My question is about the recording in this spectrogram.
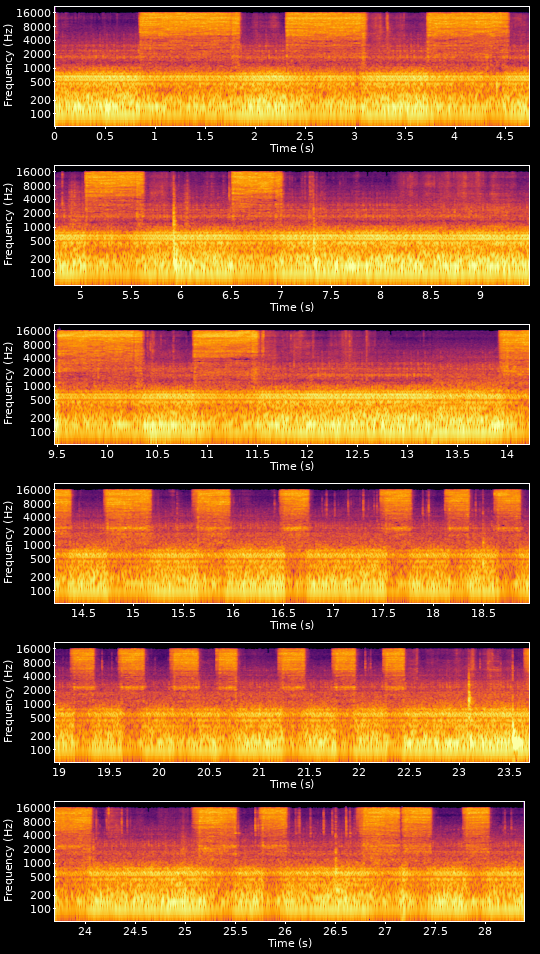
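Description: Paint spraying in many short hissing bursts over a steady low hum, as a small die-cast metal part is given a coat of grey primer and then red paint. The bursts come quicker and shorter in the second half.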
